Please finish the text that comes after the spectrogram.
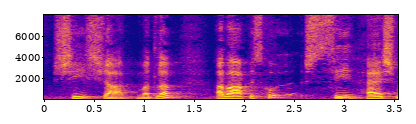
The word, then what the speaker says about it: C#: तो देखो यहां पे आपको स्क्रीन पे दिख रहा है सी#श इज़ प्रोनाउंस्ड C शार्प।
